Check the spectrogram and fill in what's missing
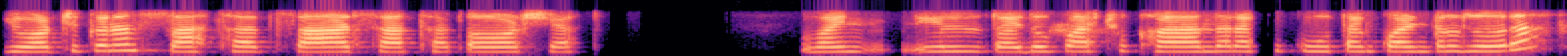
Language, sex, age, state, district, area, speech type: Kashmiri, female, 18-30, Jammu and Kashmir, Anantnag, rural, conversation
